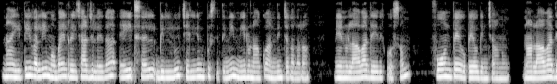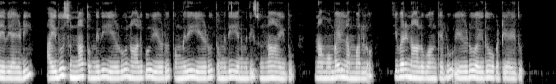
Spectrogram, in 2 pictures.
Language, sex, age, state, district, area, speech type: Telugu, female, 30-45, Andhra Pradesh, Nellore, urban, read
